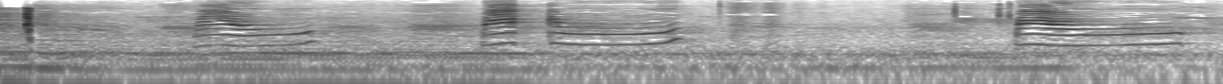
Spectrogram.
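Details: Talking parrot kept indoors gives three separate nasal, meow-like calls with falling tails, spaced about two seconds apart, over a low constant room hum.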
